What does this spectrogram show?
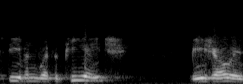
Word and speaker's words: Bujold: Bujold is Bujold, just like it's pronounced.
